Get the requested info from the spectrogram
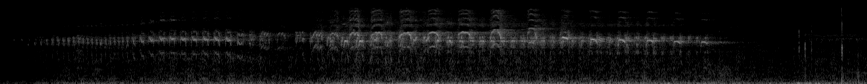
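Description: A bird singing one long, rapid series of repeated chirping notes that grows louder about three seconds in and fades out near the end.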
